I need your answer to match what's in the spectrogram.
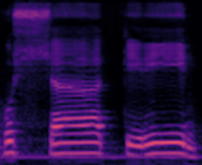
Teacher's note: شین کے اوپر کھڑی زبر ہے، ایک الف کی مقدار کے برابر کھینچ کر پڑھیں گے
